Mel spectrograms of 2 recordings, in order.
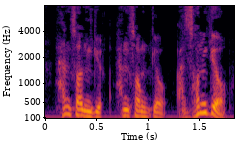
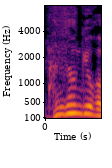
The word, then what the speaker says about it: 한선교: 이게 한성교가 뭐예요? 한성교. 선교래니까 그게 잘못 발음을 했어요.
